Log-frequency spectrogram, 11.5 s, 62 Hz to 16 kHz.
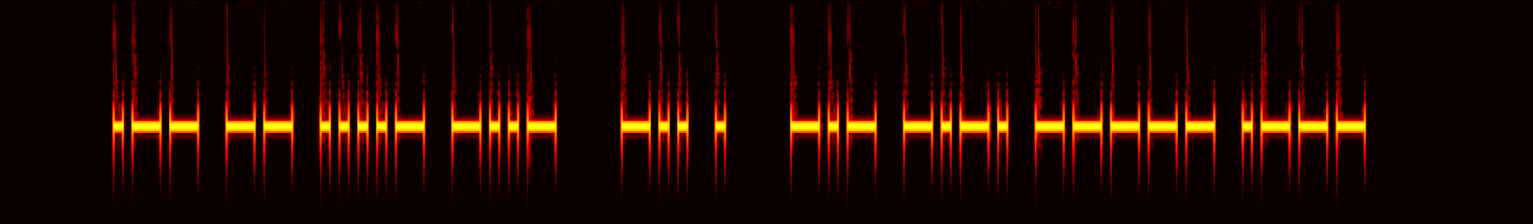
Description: Morse code, heard as a keyed tone, about 17 wpm, 700 Hz. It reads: WM4X DE KC0J
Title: USA Callsign DE Callsign - 4 Characters - 17wpm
